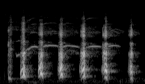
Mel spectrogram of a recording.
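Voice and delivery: a bright laugh jumping high. Real, not acted. Laughing at her own confusion over accents, high laugh. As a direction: burst out laughing at yourself.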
